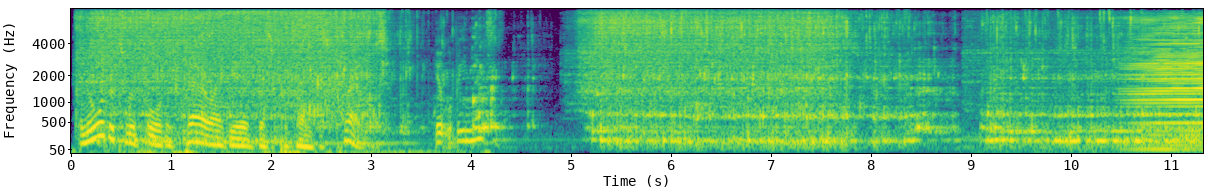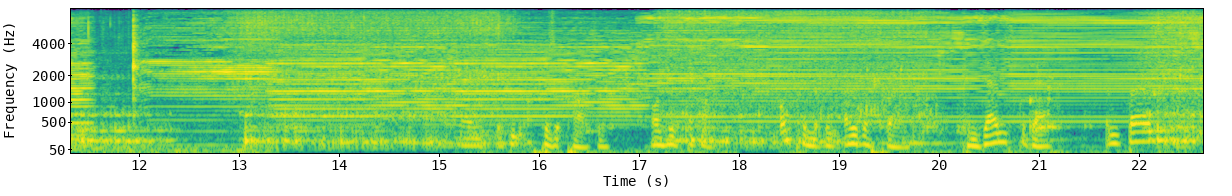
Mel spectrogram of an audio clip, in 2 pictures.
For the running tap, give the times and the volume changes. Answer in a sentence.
You can hear the running tap from 0.0 to 22.5 s, at a steady volume.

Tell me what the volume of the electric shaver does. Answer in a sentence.
The loudness of the electric shaver stays about the same.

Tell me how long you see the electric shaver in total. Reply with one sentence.
The electric shaver can be heard for 12 seconds in total.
